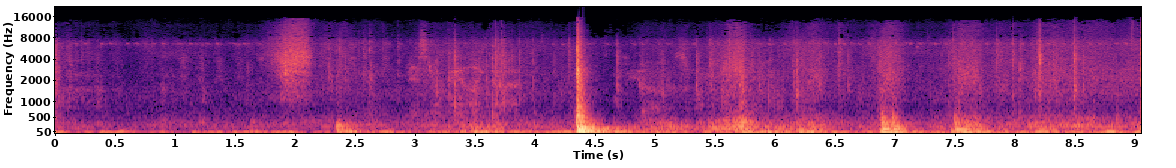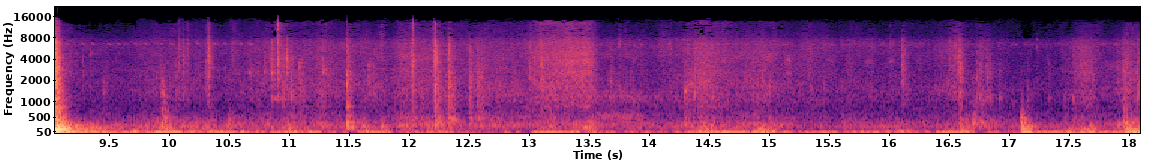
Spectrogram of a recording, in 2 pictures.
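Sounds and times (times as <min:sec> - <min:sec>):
sharp thump: 0:04.3 - 0:04.8
people and gear shuffling: 0:04.7 - 0:09.0, 0:09.6 - 0:18.0.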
